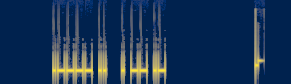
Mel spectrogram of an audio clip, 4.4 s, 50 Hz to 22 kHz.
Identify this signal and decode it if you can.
Morse code, heard as a keyed tone, about 34 wpm, 700 Hz. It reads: 1I EMA
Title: Winter Field Day Exchanges Encore 35wpm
